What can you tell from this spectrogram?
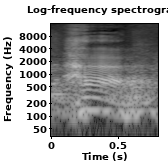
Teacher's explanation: Kemudian ha ini hames, ada anginnya yang keluar.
